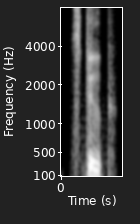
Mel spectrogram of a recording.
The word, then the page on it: stoup: British English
